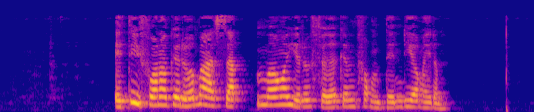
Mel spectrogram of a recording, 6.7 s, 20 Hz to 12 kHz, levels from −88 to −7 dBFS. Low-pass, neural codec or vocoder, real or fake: 7.2 kHz; none; real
